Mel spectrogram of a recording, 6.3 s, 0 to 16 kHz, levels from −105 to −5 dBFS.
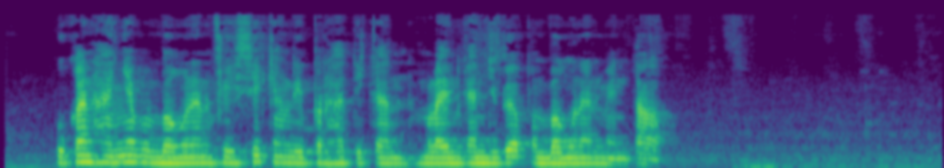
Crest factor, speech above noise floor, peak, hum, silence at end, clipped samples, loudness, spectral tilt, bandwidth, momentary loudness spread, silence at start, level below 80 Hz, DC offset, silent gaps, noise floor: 20 dB; 31 dB; -6 dBFS; none; 1.15 s; under 0.1%; -26 LUFS; -7.5 dB/octave; 11 kHz; 8 LU; 0.4 s; -52 dBFS; under 0.1%; none; -56 dBFS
